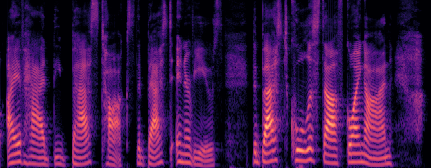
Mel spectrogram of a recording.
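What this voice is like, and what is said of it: Hoarse, worn-out voice. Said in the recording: “that is not pretty. That is not good. My voice is so shot”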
